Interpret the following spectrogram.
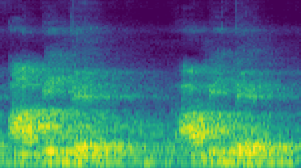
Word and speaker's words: habite: 90% verbs in French end with or. And all those 90% verbs ending with or, in that case or will make single sound A. So here we pronounce abite, abite.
